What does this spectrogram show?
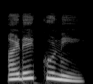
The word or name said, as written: ಅಡಿಗಾಣ್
